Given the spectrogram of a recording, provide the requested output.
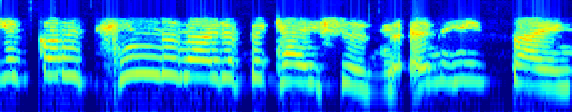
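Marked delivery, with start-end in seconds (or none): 0.0-1.8 put-on yelling, pitched very high. Retelling calling out about a phone notification: imitating own yell. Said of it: "And I yelled out to him".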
